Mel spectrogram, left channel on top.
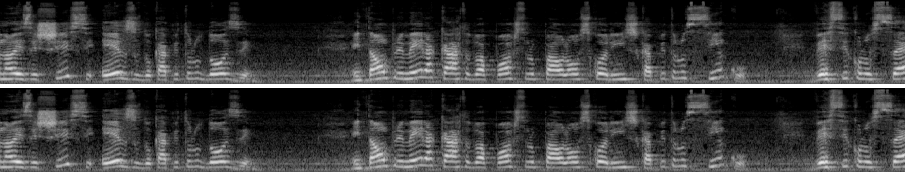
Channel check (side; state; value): both; identical; correlation 1.00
